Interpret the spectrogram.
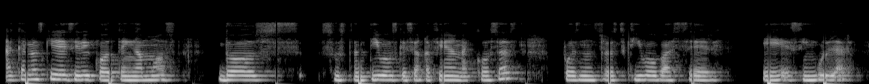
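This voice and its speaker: A young woman presents a grammar lesson at a slow, even pace, her voice gravelly and mellow. She explains hesitantly, pausing on fillers. The recording sounds dull and lo-fi. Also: medium pitch. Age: young adult. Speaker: student presenter.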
